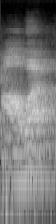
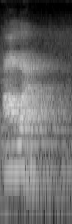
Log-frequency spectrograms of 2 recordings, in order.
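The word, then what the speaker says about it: hour: यच, इसको हम हावर नहीं पढ़ते, इसको हम हॉनरेबल नहीं पढ़ते हैं, इसको हम हॉनेस्टी नहीं पढ़ते हैं, इसको पढ़ते हैं आवर। इसका उच्चारण है आवर, आवर। इसका उच्चारण क्या है? Honourable, honourable. और इसका उच्चारण है ऑनेस्टी।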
